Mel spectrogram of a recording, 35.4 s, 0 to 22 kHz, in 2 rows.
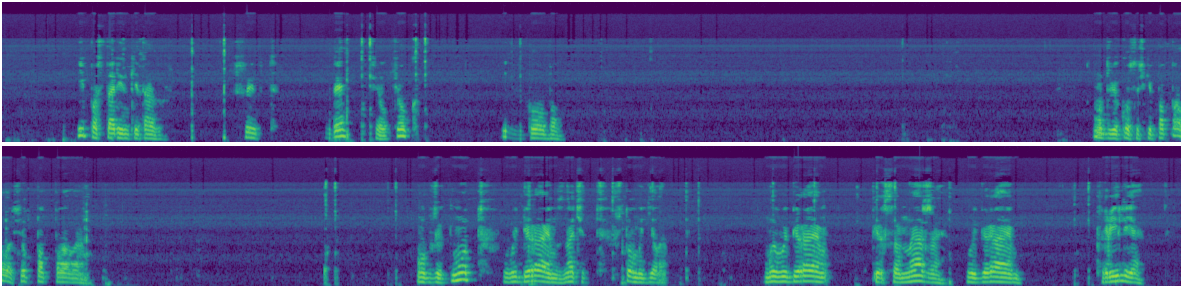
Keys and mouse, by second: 4.8 shift+d, 6.2-7.9 right drag, 8.9-13.4 drag, 22.6-23.7 drag, 25.6-26.9 middle drag, 28.0 middle click, 29.2-29.8 middle drag, 30.7 click, 33.7 shift+click.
